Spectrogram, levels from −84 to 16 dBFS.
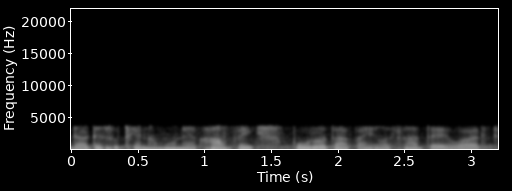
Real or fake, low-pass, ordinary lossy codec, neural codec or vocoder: fake; 3.6 kHz; none; codec, 16 kHz in and 24 kHz out, 2.2 kbps, FireRedTTS-2 codec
